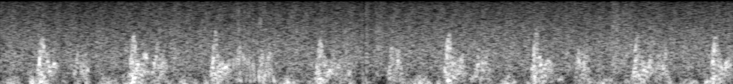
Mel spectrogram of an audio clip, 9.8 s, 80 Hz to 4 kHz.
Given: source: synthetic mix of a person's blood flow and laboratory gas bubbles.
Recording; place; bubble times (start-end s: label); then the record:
Doppler ultrasound of blood flow; precordium
3.09-3.70 s: bubbles
From the record:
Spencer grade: 1 (occasional bubble signal discernible with the cardiac motion signal, with majority of cardiac periods free of bubbles); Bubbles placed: anywhere in the cardiac cycle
